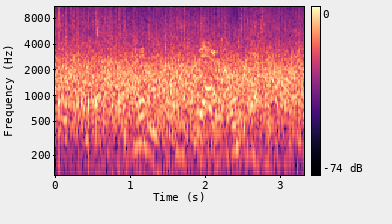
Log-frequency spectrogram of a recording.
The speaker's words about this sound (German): Erstmal einen Applaus natürlich für die, die sich trauen hier öffentlich.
